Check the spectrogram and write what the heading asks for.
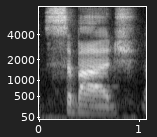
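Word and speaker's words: Sbarge: Raphael, how do you say his last name? – Sabaj. I slaughtered it for years, but I figured it out.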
